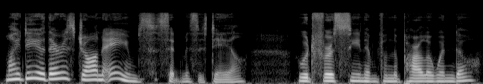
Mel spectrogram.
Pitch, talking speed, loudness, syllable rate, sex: 170 Hz, 225 wpm, -19 LUFS, 5.3 syllables/s, female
